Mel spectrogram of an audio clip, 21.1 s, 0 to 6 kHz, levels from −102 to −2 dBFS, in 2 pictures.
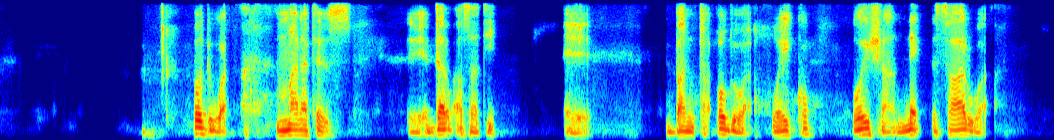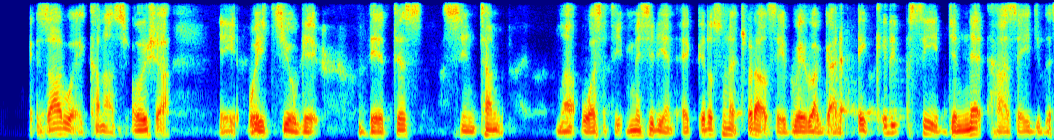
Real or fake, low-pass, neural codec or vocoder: fake; 5.4 kHz; codec, 16 kHz, 1.1 kbps, Voila-Tokenizer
